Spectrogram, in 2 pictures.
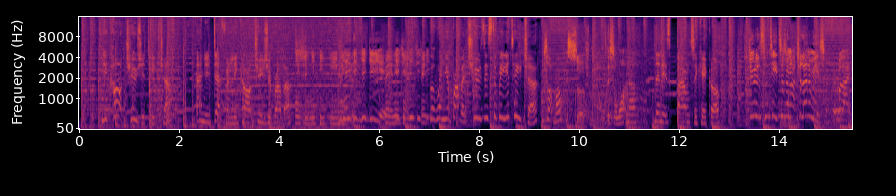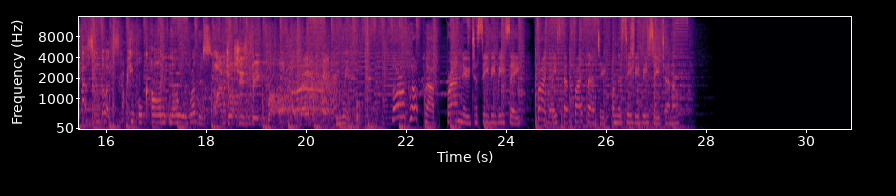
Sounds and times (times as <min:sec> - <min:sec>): Music: 0:00.0 - 0:28.2
Speech: 0:00.4 - 0:12.8, 0:13.4 - 0:21.1, 0:21.7 - 0:27.5.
